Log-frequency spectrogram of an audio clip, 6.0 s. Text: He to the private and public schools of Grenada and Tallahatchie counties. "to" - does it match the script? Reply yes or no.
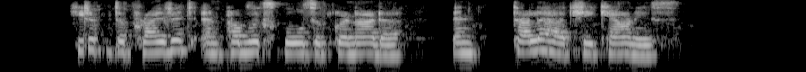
yes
